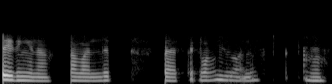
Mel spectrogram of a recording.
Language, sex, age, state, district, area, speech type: Tamil, female, 18-30, Tamil Nadu, Tiruvannamalai, rural, conversation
